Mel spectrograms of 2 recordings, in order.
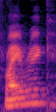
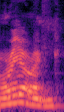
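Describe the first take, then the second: First: Ryrig said as RYE-rig, questioning; unsure pronunciation. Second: Rearwig said as REER-ing, attempting the name; corrected pronunciation. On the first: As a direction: check the name, saying Ryrig as "rye-rig". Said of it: "Is that how, how it's pronounced?". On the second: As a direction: repeat Rearwig with an "ee" first vowel. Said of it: "It's Rearwig". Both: Real, not acted.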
